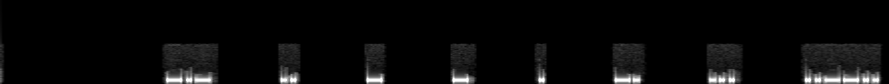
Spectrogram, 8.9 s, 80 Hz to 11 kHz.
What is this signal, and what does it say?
Morse code, heard as a keyed tone, about 25 wpm, spaced as for 10 wpm, 650 Hz. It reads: KITTENS?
